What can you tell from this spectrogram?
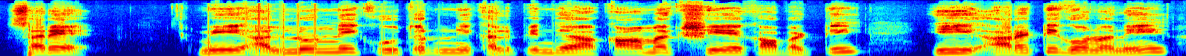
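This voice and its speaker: A man's voice: fairly high pitch, unhurried, natural voice. A man voicing a revered elderly male sage who laughs and gives commands in a storybook reading.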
